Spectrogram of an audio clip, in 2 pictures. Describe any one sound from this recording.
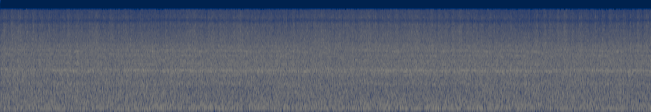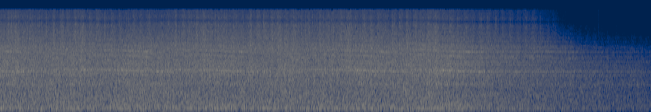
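A freight train rumbles past on the rails and slowly fades away.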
